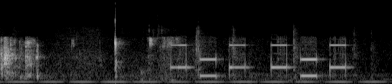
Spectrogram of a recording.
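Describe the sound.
Six telephone keypad touch-tones in a quick, uneven sequence as a number is dialed into a conference line, each a short steady dual-pitch beep. A few brief clicks come before them, with a low pulsing hum underneath.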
